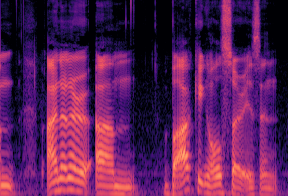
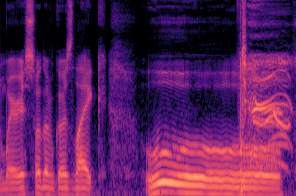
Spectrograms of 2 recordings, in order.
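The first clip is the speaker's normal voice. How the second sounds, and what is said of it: Imitates a dog's sound. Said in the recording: “That's my best impression of it”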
